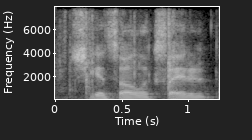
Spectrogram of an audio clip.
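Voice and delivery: ordinary talk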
